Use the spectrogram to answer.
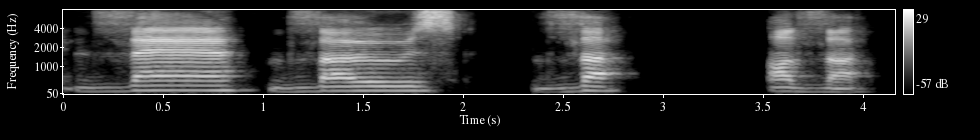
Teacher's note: my tongue comes through my teeth but not very hard just very soft and gentle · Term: soft sound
